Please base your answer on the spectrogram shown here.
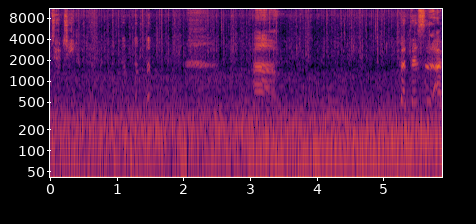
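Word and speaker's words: Touchet: this is the Big Town of Tui or touch it as a lot of people around here call it it's t o u c h e t budget um but it's pronounced toi um but this is I mean this is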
